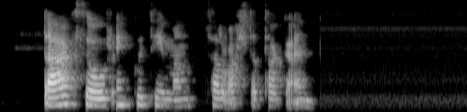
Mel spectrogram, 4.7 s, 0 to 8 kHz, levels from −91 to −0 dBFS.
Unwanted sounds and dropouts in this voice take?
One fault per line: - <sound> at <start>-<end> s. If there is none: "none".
none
